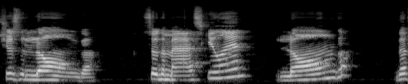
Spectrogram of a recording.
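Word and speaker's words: longue: in writing so long long the feminine form we add a u and an e but we don't say them it doesn't turn into longu it's just long so the masculine long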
